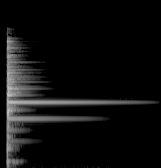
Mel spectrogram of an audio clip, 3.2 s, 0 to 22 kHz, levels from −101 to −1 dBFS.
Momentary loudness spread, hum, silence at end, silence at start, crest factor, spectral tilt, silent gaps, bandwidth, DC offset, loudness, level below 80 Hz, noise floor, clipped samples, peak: 26 LU; none; 1.1 s; 0.15 s; 26 dB; 1 dB/octave; none; 11 kHz; under 0.1%; -30 LUFS; -70 dBFS; -73 dBFS; under 0.1%; -10 dBFS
